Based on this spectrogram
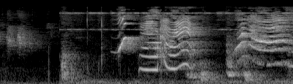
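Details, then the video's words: Pet parrot talking indoors in a small room: after a faint click, a run of bright, harmonic, wavering syllables with quick up-and-down pitch bends, fairly voice-like, lasting about two seconds. "Talking Like a Human - Mummy Bolne Wala Tota - Talking Parrot"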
